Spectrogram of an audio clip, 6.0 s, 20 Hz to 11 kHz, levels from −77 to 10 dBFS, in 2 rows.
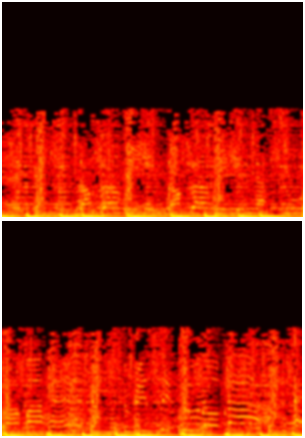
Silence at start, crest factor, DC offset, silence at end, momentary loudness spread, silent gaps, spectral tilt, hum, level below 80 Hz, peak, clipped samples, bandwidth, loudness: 0 s; 10 dB; under 0.1%; 0 s; 2 LU; none; -10 dB/octave; none; -16 dBFS; -4 dBFS; under 0.1%; 5.8 kHz; -16 LUFS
